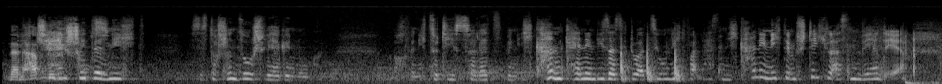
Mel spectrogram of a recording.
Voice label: Frau TV

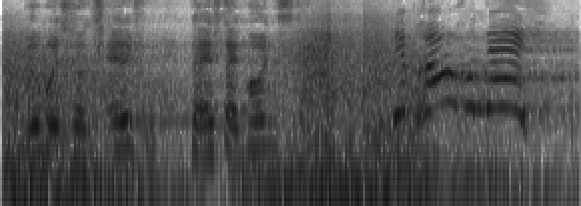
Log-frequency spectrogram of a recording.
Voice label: Alter Mann Junge Aus Stadt; Hercules

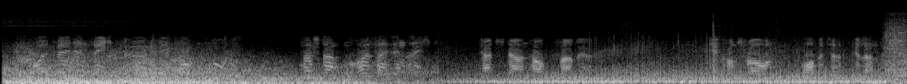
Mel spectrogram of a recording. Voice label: Funkstimmen; Stimmproben; For All Mankind

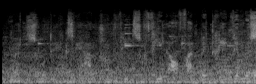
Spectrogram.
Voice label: Mann; Bosch

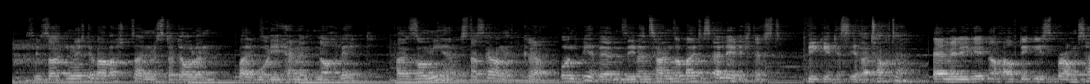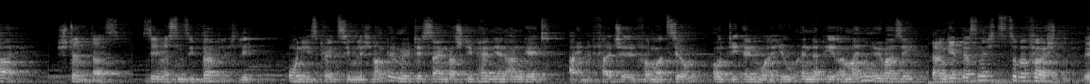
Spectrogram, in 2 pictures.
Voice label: Verzerrte Stimme; Falling Water

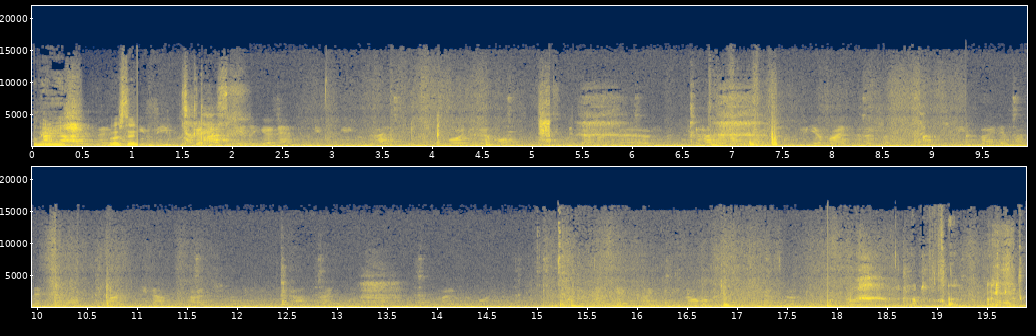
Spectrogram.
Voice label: TVSprecherin

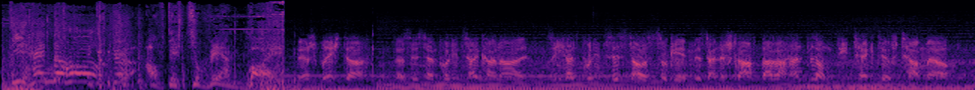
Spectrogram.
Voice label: Funkstimme; O Malley; Prodigal Son

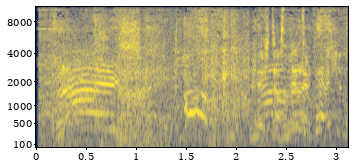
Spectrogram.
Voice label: Wilder Kunde Wilde Kundin Laut

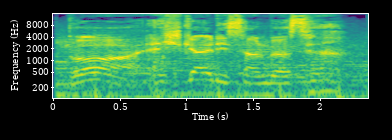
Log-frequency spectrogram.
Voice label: Junger Mann

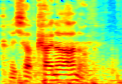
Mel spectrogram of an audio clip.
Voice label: Wachmann, Stimmproben

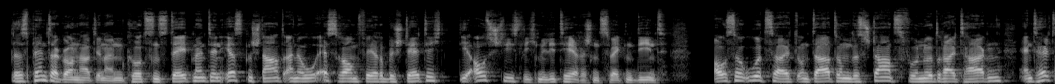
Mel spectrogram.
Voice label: Nachrichtensprecher; Stimmproben; For All Mankind

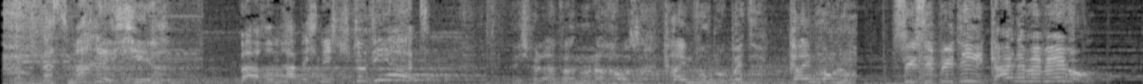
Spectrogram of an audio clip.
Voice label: Bankraeuberin Bankraeuber Polizist, Stimmproben; The Flash

